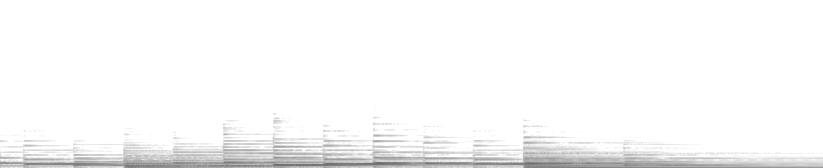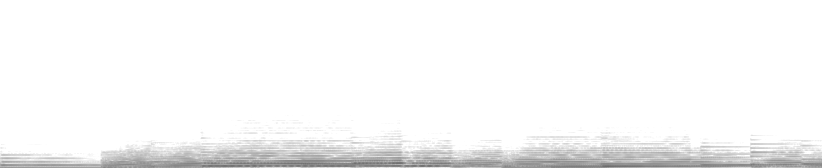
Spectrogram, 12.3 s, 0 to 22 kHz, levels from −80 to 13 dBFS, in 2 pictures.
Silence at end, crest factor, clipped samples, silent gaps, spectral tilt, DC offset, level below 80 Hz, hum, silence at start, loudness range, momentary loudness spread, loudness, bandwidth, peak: 0 s; 14 dB; under 0.1%; none; -8.5 dB/octave; under 0.1%; -66 dBFS; none; 0 s; 6 LU; 13 LU; -35 LUFS; 7 kHz; -20 dBFS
